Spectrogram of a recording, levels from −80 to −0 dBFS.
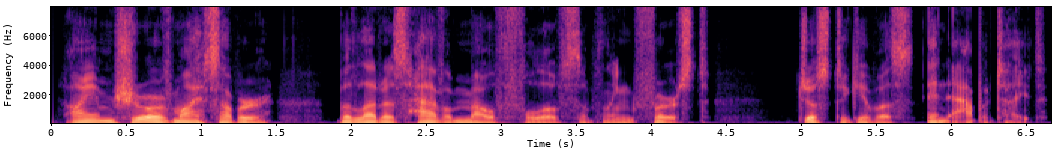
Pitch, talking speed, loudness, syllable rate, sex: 85 Hz, 190 wpm, -19 LUFS, 5.2 syllables/s, male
